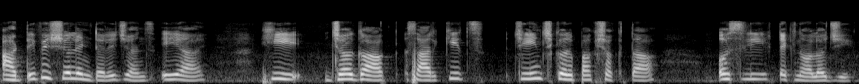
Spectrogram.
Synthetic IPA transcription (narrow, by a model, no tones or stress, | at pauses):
aɾʈifiɕəliɳʈɛlid͡ʑenseaj | hiː | d͡ʑəɡak̚saɾkʰiːt͡s | t͡ɕẽɲd͡ʑkəɾpakɕəkt̪a | əsliʈeknɔlɔd͡ʑiː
